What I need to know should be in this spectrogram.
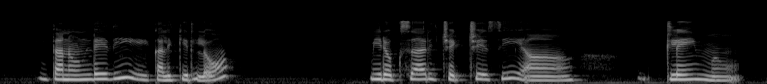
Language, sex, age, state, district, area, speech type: Telugu, female, 30-45, Andhra Pradesh, Chittoor, urban, spontaneous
